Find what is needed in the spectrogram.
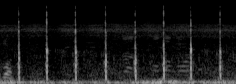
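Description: Steady rhythmic hand clapping, about three and a half sharp claps a second, from a sideline spectator cheering a team on.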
